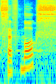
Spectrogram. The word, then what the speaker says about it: CephBox: We call that CephBox for now. Yeah, the name is quite obvious, right? You know, a Ceph cluster in a small box, and it rhymes with Dropbox.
